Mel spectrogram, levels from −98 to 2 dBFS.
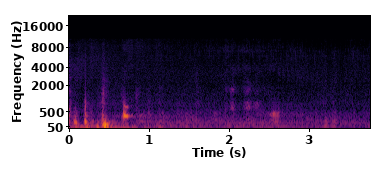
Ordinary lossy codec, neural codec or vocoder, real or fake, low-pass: AAC, 48 kbps; codec, 16 kHz in and 24 kHz out, 0.9 kbps, LongCat-Audio-Codec, four codebook decoder; fake; 10.8 kHz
